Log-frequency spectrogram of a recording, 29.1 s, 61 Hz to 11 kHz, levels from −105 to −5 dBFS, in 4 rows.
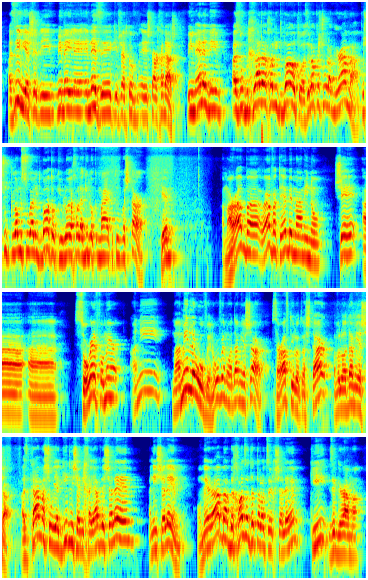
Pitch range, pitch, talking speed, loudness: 175-235 Hz, 205 Hz, 180 wpm, -18 LUFS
